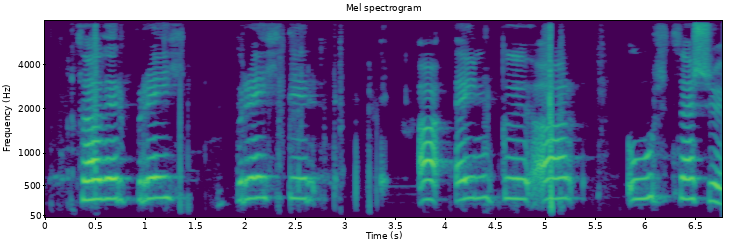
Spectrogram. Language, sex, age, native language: Icelandic, male, 11, Icelandic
